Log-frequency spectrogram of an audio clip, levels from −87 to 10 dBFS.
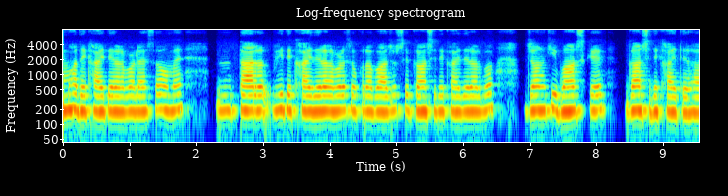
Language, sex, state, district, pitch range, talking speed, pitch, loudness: Bhojpuri, female, Uttar Pradesh, Gorakhpur, 185-195 Hz, 195 wpm, 190 Hz, -17 LUFS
